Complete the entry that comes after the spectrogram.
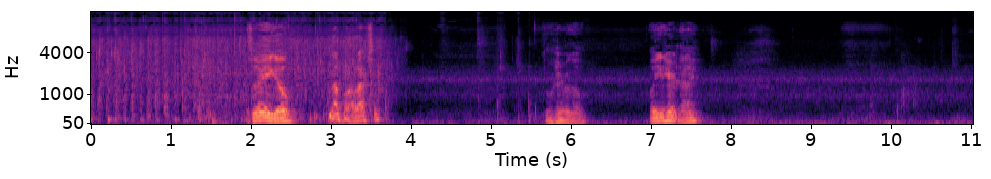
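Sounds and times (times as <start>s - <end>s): drink sloshing in plastic bottle: 0.0s - 4.0s.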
